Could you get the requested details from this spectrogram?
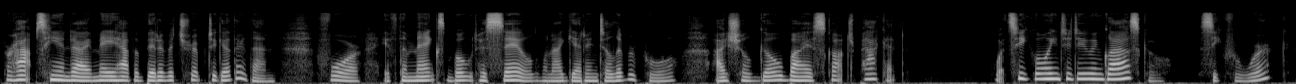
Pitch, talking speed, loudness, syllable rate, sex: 190 Hz, 190 wpm, -22 LUFS, 4.7 syllables/s, female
